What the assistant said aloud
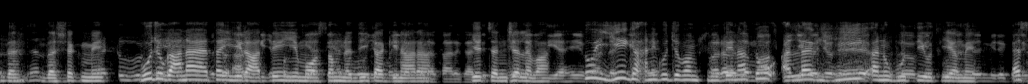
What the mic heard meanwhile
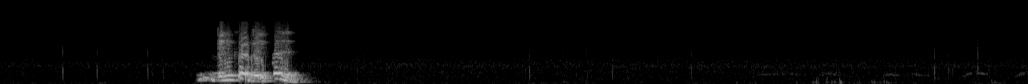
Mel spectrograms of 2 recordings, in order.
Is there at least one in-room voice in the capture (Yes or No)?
Yes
